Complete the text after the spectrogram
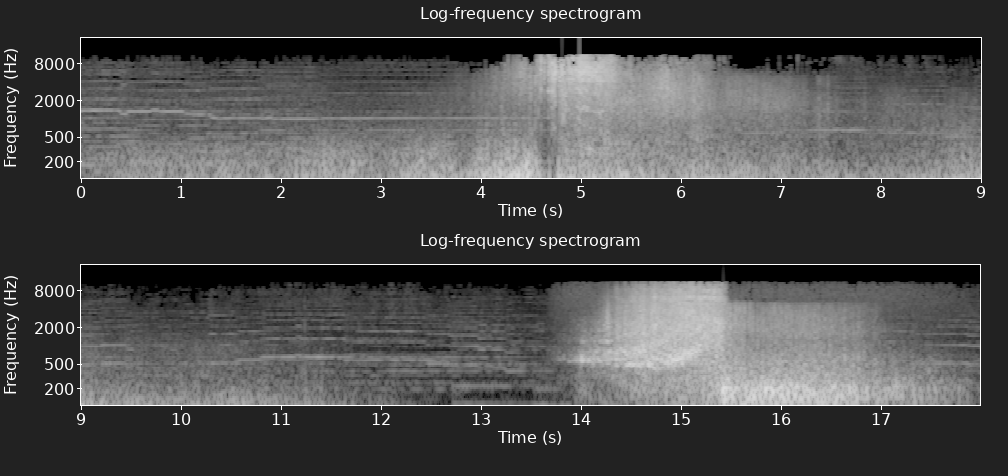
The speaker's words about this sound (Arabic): وإحنا طالعين السيارة سمعنا صوت انفجار وحاصرنا اللهيب من كل مكان.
